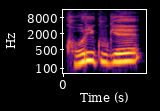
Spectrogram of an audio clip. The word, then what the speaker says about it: 고려: 거리고 고구려 고글이라고도 불린 고려 옛 발음은 고리입니다 고리국에 출신인 해모수였기 때문에 해모수부터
